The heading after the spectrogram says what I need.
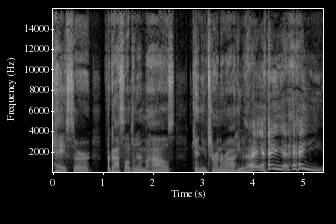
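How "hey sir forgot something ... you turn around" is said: put-on nice, mock-sweet polite voice. Retelling asking an Uber driver to turn around, in a put-on nice polite tone. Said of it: "I had my nice tone of voice".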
